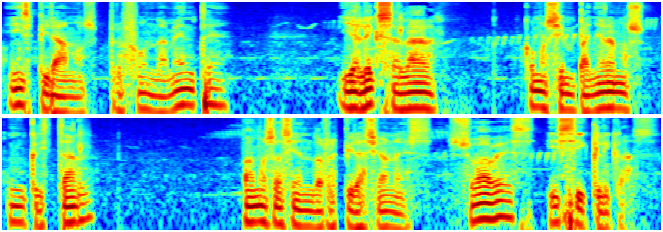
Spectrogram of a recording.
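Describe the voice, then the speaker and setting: A man with an extremely low voice guides a meditation. He speaks very slowly and calmly, placing each short instruction between long pauses. Faint ambient noise with nature sounds sits behind him. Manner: calm, unhurried, leaves long pauses. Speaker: meditation coach.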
